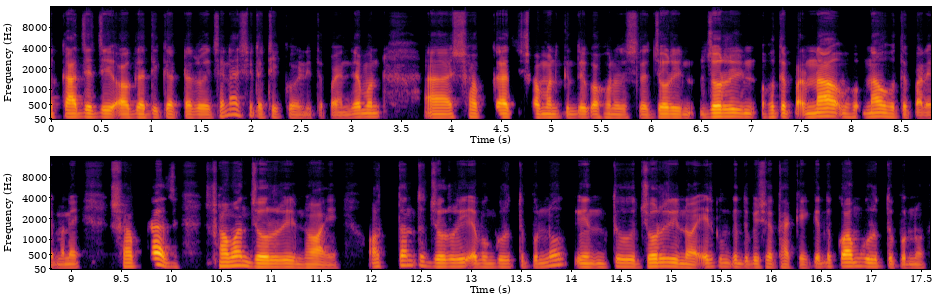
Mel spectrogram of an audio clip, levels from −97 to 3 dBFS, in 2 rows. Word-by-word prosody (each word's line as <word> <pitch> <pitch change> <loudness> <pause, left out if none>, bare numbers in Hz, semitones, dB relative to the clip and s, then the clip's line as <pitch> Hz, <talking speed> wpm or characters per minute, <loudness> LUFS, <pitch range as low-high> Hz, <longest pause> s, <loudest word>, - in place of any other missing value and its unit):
কাজের 110 0 +5
যে 110 - +2 0.2
অগ্রাধিকারটা 95 -1 -1
রয়েছে 90 -1 -2
না 180 - -2
সেটা - - -6
ঠিক 95 - -7
করে 90 -1 -4
নিতে - - -14
পারেন। 85 0 -4
যেমন 110 +1 +1 0.5
আ - - +4 0.3
সব 110 -2 0 0.2
কাজ 110 -1 +6 0.2
সমান 100 0 0
কিন্তু 95 +1 -4
কখনো 95 0 -2
আসলে 95 0 -5
জরিন 100 -2 +3 0.3
জরুরি 115 0 +7 0.3
হতে 110 +1 +1
পা - - -1 0.2
নাও 130 0 +9 0.4
নাও 120 0 +5
হতে 105 - -4
পারে। 85 0 -1
মানে 95 +1 -3 0.5
সব 120 -1 +1 0.2
কাজ 185 -6 +9 0.5
সমান 140 +3 +5
জরুরি 110 -1 +5 0.2
নয়। 90 -3 0 0.4
অত্যন্ত 155 +7 -4 0.2
জরুরি 115 +1 +2
এবং 110 0 -5
গুরুত্বপূর্ণ 110 +2 -7 0.3
কিন্তু 110 +1 -3 0.3
জরুরি 125 0 +4
নয় 95 - 0
এরকম 115 +1 -6
কিন্তু 105 -3 -5
বিষয় 105 0 -5
থাকে 95 -1 -6
কিন্তু 115 +1 -4
কম 125 0 +7
গুরুত্বপূর্ণ। 100 -5 -4
110 Hz, 155 wpm, -24 LUFS, 100-115 Hz, 0.5 s, নাও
